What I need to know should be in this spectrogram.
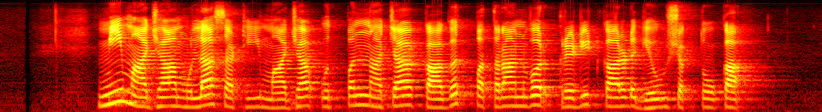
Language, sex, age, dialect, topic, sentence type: Marathi, female, 46-50, Standard Marathi, banking, question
